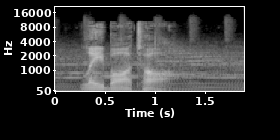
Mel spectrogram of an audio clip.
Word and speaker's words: Le Bon Temps: Tony suggested we all go to a little restaurant just slightly out of the area, called Le Bon Temps, pronounced Les Beaux Temps.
